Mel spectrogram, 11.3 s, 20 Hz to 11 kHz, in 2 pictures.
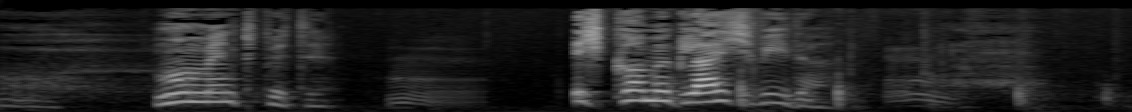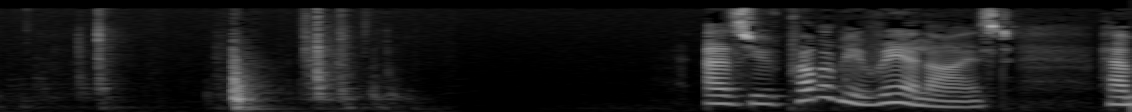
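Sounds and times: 
speech: 0.8 - 1.7, 2.9 - 4.2, 9.3 - 11.3
murmured voice sounds: 2.0 - 2.5, 3.7 - 5.2
faint shuffling: 3.1 - 6.0
door opening with a sharp thud and rattle: 6.1 - 7.7.

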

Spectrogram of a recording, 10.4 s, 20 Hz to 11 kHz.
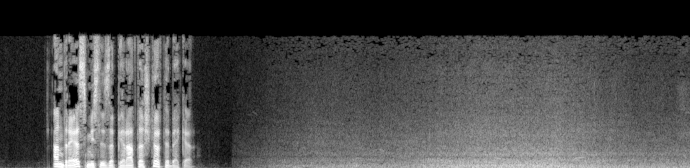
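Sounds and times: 
speech: 0.8 - 3.0
sea waves crashing below coastal cliffs and rocks: 3.5 - 10.3
wind across microphone: 3.6 - 10.3.

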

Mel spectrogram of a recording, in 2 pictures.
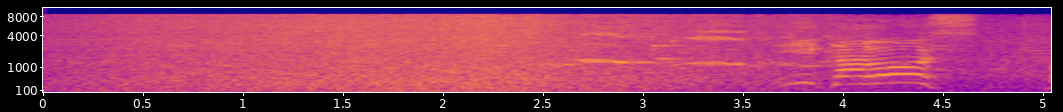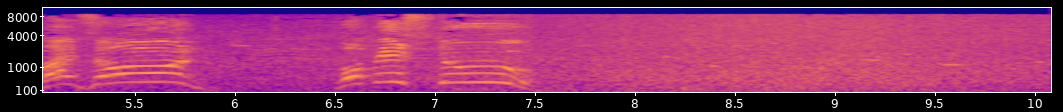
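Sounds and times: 
sea waves washing in: 0.0 - 10.0
speech: 3.9 - 7.6.

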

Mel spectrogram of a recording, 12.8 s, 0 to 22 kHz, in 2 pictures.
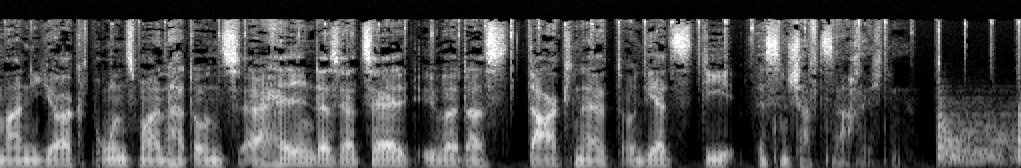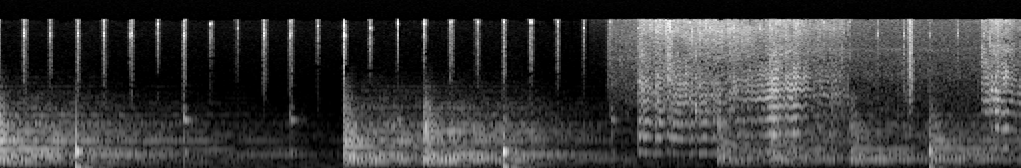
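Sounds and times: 
speech: 0.0 - 5.8
faint regular ticking: 0.0 - 8.6
mosquito high-pitched whine: 10.2 - 12.7
rougher busier buzz: 10.4 - 12.7.

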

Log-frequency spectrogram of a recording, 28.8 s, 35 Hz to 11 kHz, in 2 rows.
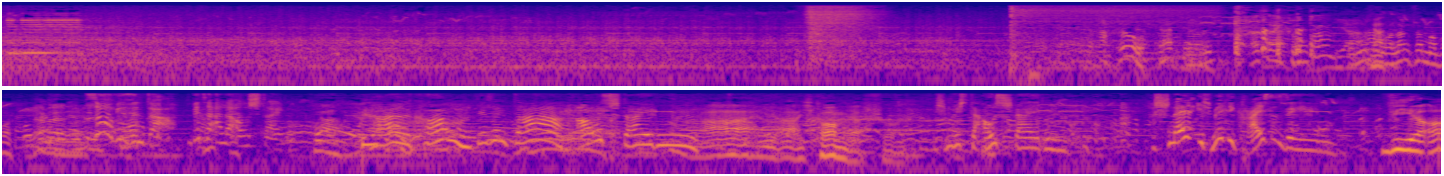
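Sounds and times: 
tourist bus rumbling: 0.0 - 28.7
voices chattering: 0.0 - 28.7
bus air hiss on halting: 8.0 - 9.0, 10.1 - 12.3
laughter: 10.4 - 28.7
speech: 11.4 - 28.7.

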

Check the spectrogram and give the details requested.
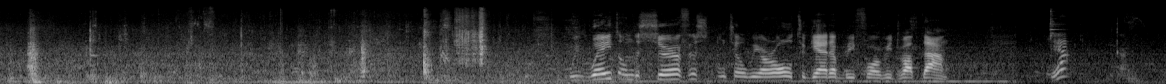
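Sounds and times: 
knocks and splashes against the hull of a small boat: 0.0 - 6.9
steady wind at sea: 0.0 - 11.6
water noise at sea: 0.0 - 11.6
speech: 5.9 - 9.6, 10.5 - 10.8.

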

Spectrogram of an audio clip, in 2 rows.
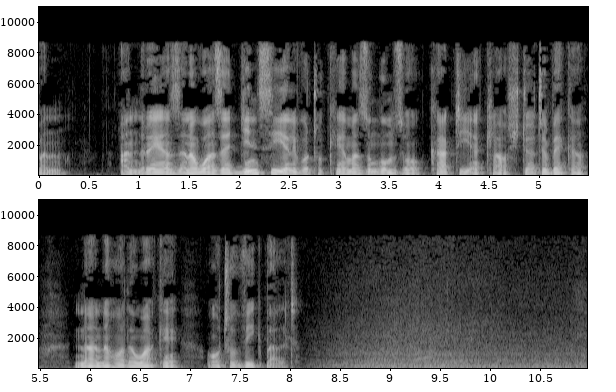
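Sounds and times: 
speech: 0.0 - 8.1
faint wind rush: 8.2 - 10.9
sea surf washing against a rocky shore: 8.2 - 10.9.

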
